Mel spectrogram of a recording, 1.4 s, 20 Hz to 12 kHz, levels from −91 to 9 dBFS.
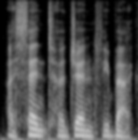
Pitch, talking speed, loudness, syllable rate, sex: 125 Hz, 215 wpm, -17 LUFS, 4.9 syllables/s, male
